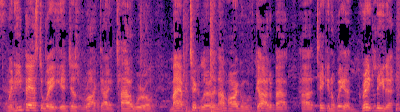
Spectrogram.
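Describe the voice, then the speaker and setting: Music plays in the background and room echo is audible as a speaker with an American accent talks at a moderate pace with ordinary pitch variation. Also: man. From US South. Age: 60s. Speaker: pastor. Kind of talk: interview. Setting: church.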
